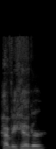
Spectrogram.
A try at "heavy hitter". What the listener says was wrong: The heavy hitter, not the heavy hitter. It's the heavy hitter. Yeah, you can't use the H's. The heavy hitter.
